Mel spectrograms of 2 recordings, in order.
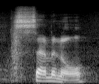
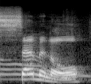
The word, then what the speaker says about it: Seminole: But if you are from Seminole, you take out the L and the E at the end of Seminole, and you just stretch out an O. So it's Seminole, Oklahoma, unless you're from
